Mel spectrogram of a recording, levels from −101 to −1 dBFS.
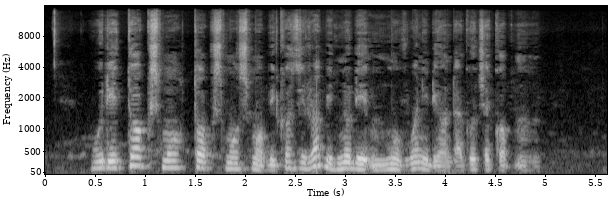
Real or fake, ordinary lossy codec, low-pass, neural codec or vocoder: fake; AAC, 64 kbps; 14.4 kHz; vocoder, 44.1 kHz, 128 mel bands every 512 samples, BigVGAN v2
